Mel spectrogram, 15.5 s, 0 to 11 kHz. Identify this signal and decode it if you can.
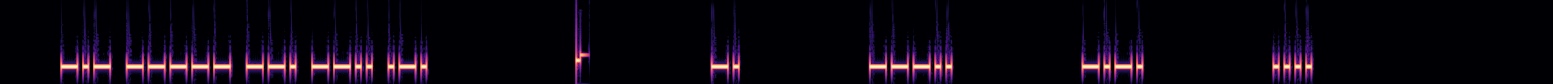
Morse code, heard as a keyed tone, about 22 wpm, spaced as for 10 wpm, 700 Hz. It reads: K0GZR N8CH
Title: USA Call Signs - 8x Character Spacing - 22wpm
